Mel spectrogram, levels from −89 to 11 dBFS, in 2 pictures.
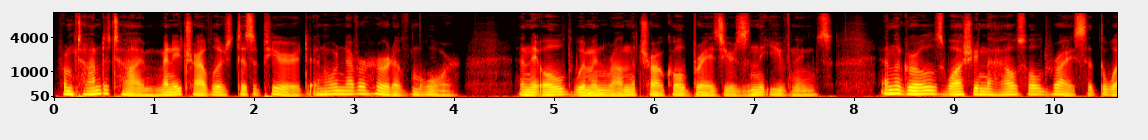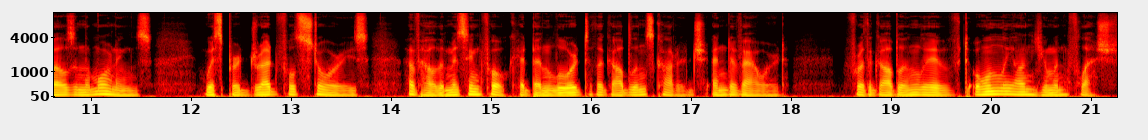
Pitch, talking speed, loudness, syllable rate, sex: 100 Hz, 175 wpm, -20 LUFS, 5.0 syllables/s, male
